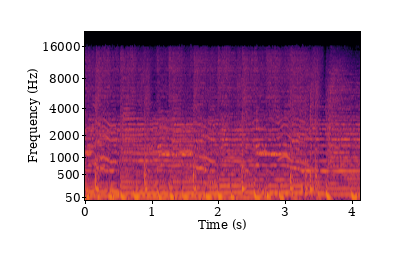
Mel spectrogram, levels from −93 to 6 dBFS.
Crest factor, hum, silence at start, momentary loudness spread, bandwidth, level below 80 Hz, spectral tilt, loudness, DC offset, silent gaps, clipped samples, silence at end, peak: 10 dB; none; 0 s; 1 LU; 16.5 kHz; -34 dBFS; -4.5 dB/octave; -29 LUFS; under 0.1%; none; under 0.1%; 0 s; -20 dBFS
